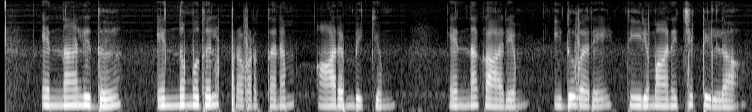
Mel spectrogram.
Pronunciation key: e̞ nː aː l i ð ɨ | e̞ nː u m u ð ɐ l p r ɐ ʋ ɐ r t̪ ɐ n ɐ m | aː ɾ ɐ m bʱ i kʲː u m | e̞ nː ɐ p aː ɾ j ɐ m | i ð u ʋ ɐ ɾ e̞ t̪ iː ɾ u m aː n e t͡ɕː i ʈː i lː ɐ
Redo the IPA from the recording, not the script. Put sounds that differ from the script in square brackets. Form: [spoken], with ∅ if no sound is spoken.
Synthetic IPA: e̞ nː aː l i ð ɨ | e̞ nː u m u ð ɐ l p r ɐ ʋ ɐ r t̪ ɐ n ɐ m | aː ɾ ɐ m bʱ i kʲː u m | e̞ nː ɐ [k] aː ɾ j ɐ m | i ð u ʋ ɐ ɾ e̞ t̪ iː ɾ u m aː n [i] t͡ɕː i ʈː i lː ɐ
